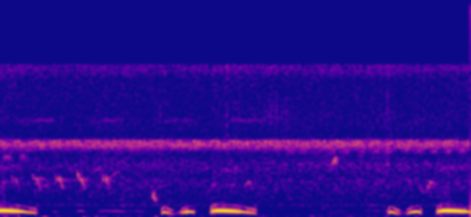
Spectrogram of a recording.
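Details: Spotted dove call used for luring: paired quick rising-falling notes followed by a long, slurred descending coo, repeated twice, with faint low rustling and a steady high electronic tone.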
